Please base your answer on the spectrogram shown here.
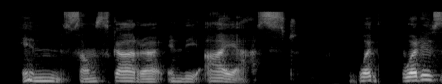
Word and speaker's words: samskara: The dot under the M means it's not a plain M, it's an anusvara M. And that means 4 chances out of 5, you will change it to a different letter when you write it.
